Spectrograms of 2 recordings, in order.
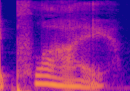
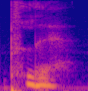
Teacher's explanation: The second syllable, P-L-I, is an open syllable, so we would expect it to say ply. But we schwa'd it. We made it say its short I sound of pli.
